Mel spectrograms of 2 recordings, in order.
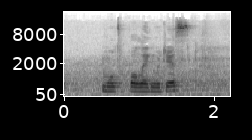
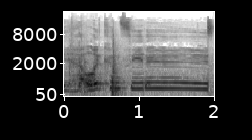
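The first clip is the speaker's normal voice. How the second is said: mock conceited; 7 semitones higher, much slower than usual. Mock vanity looking in mirror.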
